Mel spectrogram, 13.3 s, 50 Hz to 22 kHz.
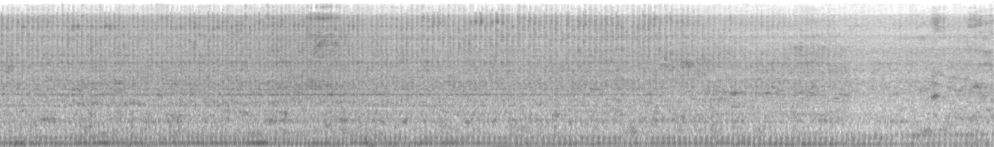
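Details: Kawasaki Vulcan 500 twin during carburettor synchronisation after valve adjustment: steady even low thump at idle, no misses or hunting, both cylinders balanced; normal idle.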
